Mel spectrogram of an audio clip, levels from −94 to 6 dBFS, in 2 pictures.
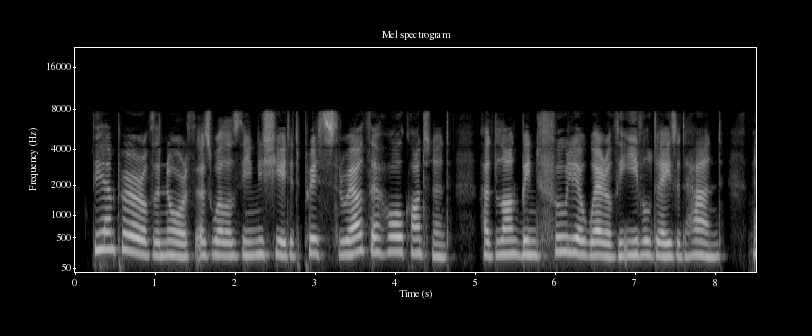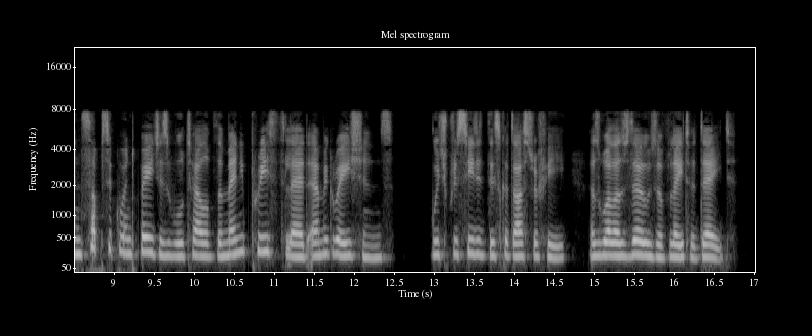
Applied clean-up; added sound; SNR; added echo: none; none; none; none.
